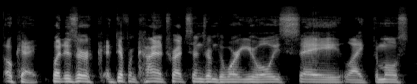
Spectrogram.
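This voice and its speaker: A man on a sports talk radio show with a forceful, bright voice, recorded dry and close on a studio mic. He argues emphatically, hammering the same points again and again in casual banter. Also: mid-range voice, fairly even intonation, quick pace, dry recording. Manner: loud, emphatic, repeats himself to argue.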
